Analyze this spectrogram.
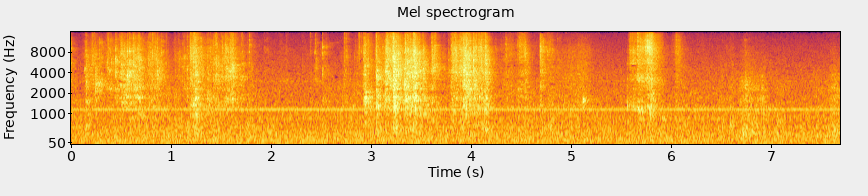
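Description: Plastic wrapper of a Milka choco wafer crinkling and tearing in several short bursts as it is opened, then a crisp bite into the wafer near the end.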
